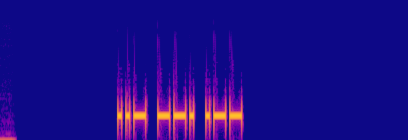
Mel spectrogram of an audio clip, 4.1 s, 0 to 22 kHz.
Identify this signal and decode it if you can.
Morse code, heard as a keyed tone, about 30 wpm, 700 Hz. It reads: UGW
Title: USA Call Sign Postfixes - 3 Letters 30wpm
